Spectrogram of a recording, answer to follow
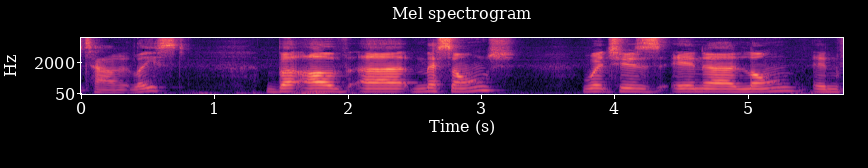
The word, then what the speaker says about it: Messanges: think it's a town at least, but of Messanges, which is in Londres, in France. That's how it's pronounced, Sean.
